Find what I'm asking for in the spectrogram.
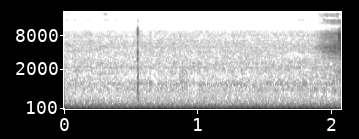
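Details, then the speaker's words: Vauxhall 1.2 engine at idle with engine management light and code P0137 (HO2S sensor 2 circuit low voltage); deep low pulsing, louder and rougher than normal, caused by a hole in the exhaust before sensor 2. "So the reality is the car, you can hear it's a bit louder than normal, which is making sense why we have this fault code come up and the engine management light. It turns out that there is a hole within the exhaust before sensor 2."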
